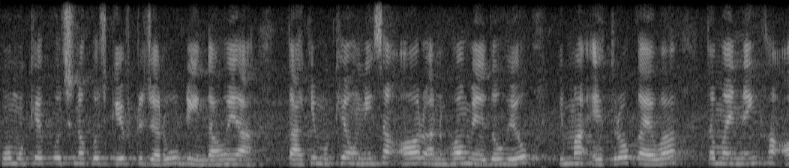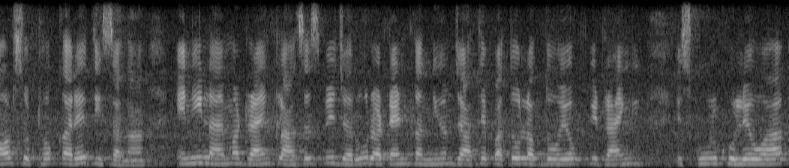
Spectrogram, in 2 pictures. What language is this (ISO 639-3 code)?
snd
